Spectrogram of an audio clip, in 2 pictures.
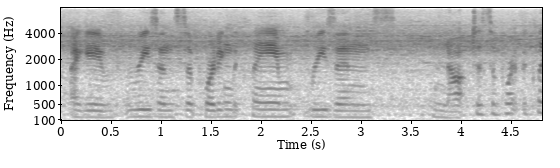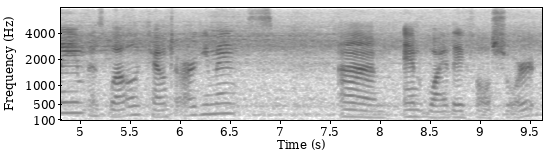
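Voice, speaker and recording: Slow, hesitant young woman over loud traffic noise. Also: fairly low pitch. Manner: hesitant, pausing often with ums. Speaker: college student. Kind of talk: recorded class discussion post.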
